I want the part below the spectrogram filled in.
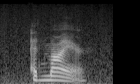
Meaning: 1. To be amazed at; to view with surprise; to marvel at 2. To regard with wonder and delight
- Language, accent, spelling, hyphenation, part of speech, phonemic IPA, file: English, US, admire, ad‧mire, verb, /ədˈmaɪɹ/, En-us-admire.ogg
